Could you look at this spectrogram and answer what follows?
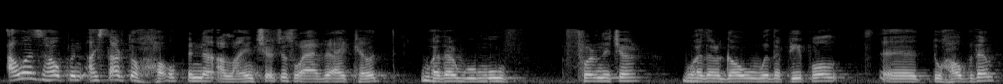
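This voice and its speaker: A man from Iraq tells his testimony in halting, English, pausing often to find his words. His voice is gravelly and a little husky. The recording is dull and lo-fi. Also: on the high side, fairly even intonation. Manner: halting non-native English with fillers and restarts. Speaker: church member giving testimony. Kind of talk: personal testimony at a service.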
